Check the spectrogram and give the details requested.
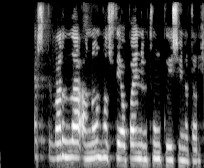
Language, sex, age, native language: Icelandic, female, 18-19, Icelandic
